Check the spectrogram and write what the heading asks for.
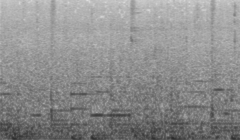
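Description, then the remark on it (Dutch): Steady rain pours down, a dense continuous patter of drops hitting a surface, fairly loud, with no voices. “Of het nou regent.”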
